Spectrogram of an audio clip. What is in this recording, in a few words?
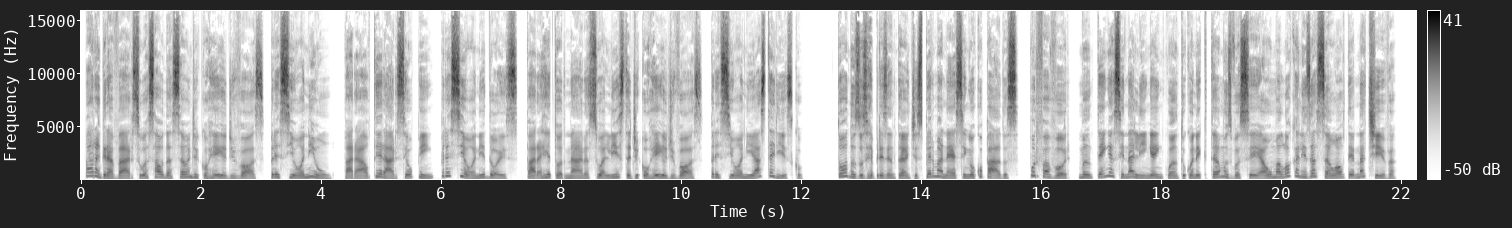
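brazilian portuguese voiceover telephone, Female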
